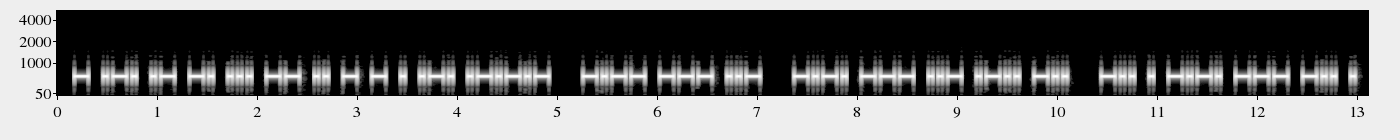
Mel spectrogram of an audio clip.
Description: Morse code, heard as a keyed tone, about 25 wpm, 600 Hz. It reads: TRANSMITTER. YOU COULD DECODE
